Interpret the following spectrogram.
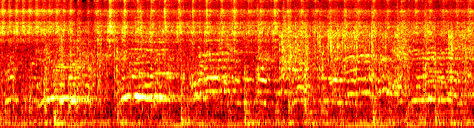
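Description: Loud stage music: a high melody in short, repeated arching phrases over a steady low drone.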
